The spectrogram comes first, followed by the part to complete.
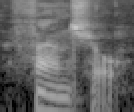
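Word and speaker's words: Featherstonehaugh: Her teacher was a well-meaning, middle-aged woman called Netherly Featherstone Hall, an unnecessarily long name that irritated Jade disproportionately whenever she saw it, especially when Natalie informed her that it was inexplicably pronounced Fanshawe.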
